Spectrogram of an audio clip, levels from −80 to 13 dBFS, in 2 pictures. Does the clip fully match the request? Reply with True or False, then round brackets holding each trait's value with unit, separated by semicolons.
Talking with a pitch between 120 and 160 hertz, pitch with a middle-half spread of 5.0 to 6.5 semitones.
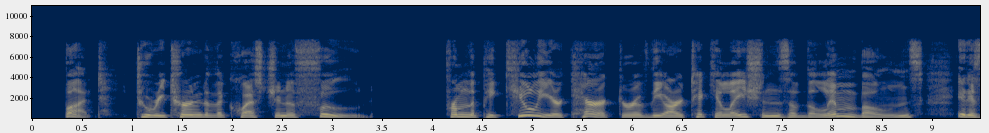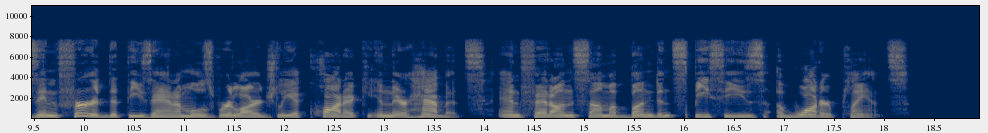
True (140 Hz; 5.5 semitones)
